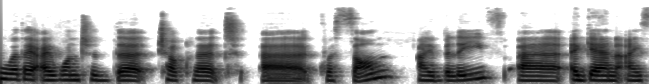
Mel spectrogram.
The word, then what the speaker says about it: croissant: asking for because of my pronunciation of the word croissant uh which is um stressed differently to how american english speakers would stress it so that's another kind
